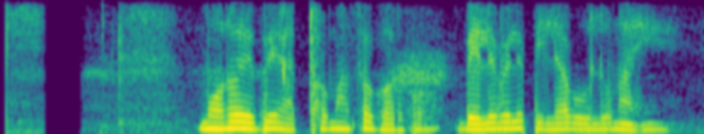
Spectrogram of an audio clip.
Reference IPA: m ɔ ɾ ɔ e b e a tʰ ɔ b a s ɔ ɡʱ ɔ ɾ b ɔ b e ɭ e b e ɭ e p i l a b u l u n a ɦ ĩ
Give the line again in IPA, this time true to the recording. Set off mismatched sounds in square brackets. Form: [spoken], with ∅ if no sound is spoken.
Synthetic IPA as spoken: m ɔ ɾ ɔ e b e a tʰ ɔ [m] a s ɔ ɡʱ ɔ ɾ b ɔ b e [l] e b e [l] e p i l a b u l u n a ɦ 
